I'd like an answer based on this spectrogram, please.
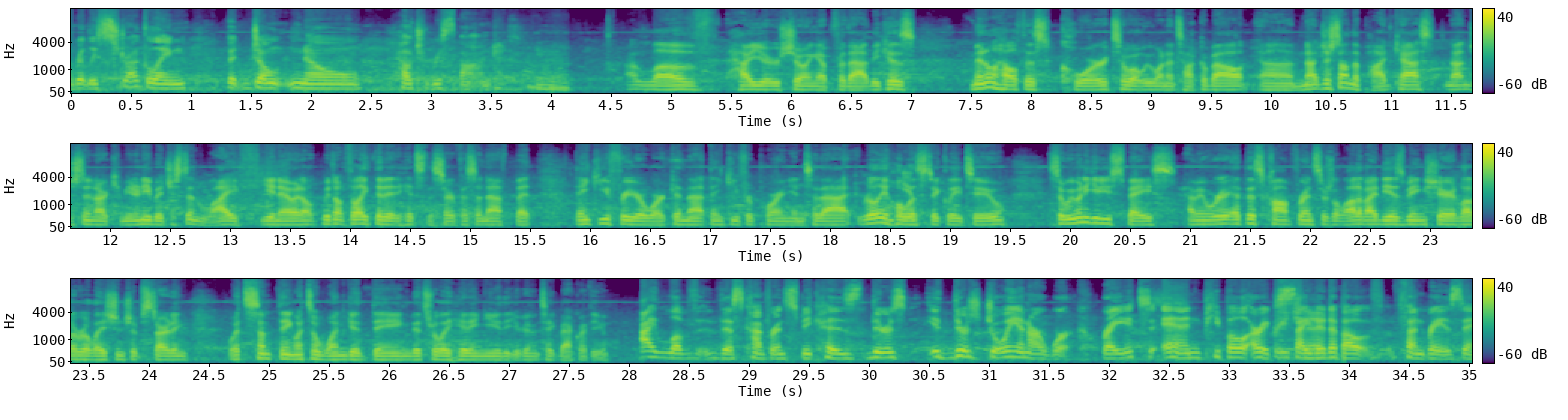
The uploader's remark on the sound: LIVE from New Orleans. While at AFP ICON. (live and in-person!).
